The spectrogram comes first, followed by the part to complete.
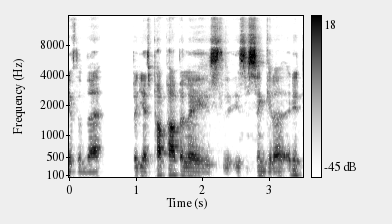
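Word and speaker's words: papabile: Yes, it's Papabili is the singular. Papabili is plural. It's the Italian.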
